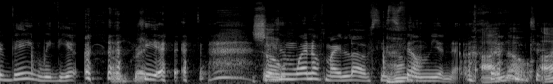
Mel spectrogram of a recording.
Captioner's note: laughs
